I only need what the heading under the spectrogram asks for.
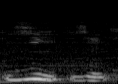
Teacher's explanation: De exemplu, în cuvântul ei, ei, diftongul ei este descendent, pentru că începe cu vocala e și la semivocala i, vocea trebuie să coboare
